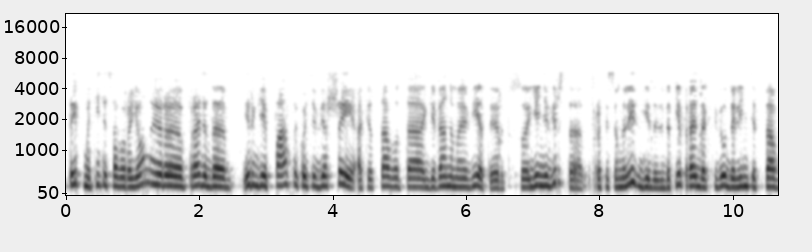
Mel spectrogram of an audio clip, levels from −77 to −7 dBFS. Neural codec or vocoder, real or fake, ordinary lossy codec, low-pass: none; real; MP3, 24 kbps; 7.2 kHz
